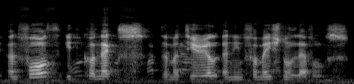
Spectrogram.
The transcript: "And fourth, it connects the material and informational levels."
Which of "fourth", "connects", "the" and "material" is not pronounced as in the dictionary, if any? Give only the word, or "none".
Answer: none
